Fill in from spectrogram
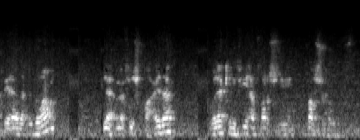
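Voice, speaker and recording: A man with an Egyptian Arabic accent teaching Quran recitation rules, asking his students rhetorical questions and answering them himself. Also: medium pitch. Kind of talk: explanatory lesson with chanted recitation examples. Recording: dull lo-fi recording with noticeable background noise.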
